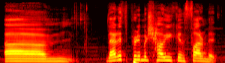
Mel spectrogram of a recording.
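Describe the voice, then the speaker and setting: A man with a Bulgarian accent narrates a game walkthrough for his live-stream chat, speaking to them directly, chattily, and with frequent repetition. His voice is fairly high, darkish, and clean, at a moderate pace. The recording is dry, with faint music in the background.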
